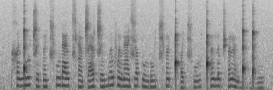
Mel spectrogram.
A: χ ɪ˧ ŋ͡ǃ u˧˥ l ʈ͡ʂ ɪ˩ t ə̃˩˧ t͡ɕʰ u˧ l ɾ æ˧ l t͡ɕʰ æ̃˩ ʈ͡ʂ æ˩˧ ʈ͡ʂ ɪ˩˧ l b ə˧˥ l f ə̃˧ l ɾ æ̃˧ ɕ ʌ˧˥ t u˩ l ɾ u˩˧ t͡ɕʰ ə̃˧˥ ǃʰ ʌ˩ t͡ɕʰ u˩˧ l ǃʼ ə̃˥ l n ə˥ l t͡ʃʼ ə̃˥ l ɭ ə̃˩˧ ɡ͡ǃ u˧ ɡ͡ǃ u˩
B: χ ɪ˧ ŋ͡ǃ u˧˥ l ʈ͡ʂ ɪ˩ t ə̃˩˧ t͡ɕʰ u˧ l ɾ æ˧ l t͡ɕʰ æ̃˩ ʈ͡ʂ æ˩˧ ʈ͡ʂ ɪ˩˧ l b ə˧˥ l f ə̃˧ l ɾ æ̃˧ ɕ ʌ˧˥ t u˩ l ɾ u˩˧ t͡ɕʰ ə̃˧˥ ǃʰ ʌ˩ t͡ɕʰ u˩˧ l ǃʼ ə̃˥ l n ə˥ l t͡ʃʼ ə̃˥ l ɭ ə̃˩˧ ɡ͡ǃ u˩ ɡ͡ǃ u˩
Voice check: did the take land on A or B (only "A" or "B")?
B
